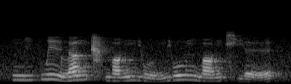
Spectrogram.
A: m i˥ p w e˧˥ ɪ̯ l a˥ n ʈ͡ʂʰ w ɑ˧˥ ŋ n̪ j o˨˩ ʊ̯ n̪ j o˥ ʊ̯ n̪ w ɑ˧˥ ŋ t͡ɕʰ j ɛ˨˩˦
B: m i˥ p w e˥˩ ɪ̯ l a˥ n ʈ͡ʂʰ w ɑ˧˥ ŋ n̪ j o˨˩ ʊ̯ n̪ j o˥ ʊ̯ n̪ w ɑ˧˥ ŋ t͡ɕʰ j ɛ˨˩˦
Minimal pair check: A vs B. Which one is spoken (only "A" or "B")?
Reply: B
